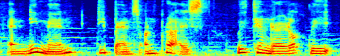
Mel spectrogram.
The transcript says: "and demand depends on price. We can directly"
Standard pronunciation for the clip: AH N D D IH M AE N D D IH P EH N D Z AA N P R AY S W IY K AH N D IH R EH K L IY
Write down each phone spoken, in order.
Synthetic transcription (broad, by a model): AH N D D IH M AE N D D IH P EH N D S AA N P R AY S W IY K AH N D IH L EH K L IY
